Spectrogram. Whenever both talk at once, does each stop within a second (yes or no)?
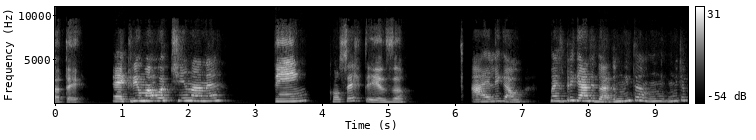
yes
